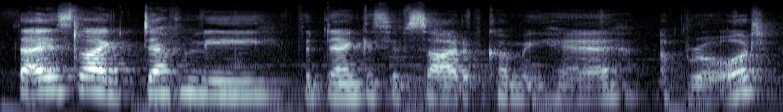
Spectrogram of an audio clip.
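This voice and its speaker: A young woman of eighteen from Thailand, whose first language is Thai, speaks softly and thoughtfully with small restarts. Her voice sits a little low and rings in a roomy space, with faint music underneath. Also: a little fast. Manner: soft, reflective, hesitant with restarts. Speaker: interviewee. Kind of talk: documentary interview and voice-over.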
